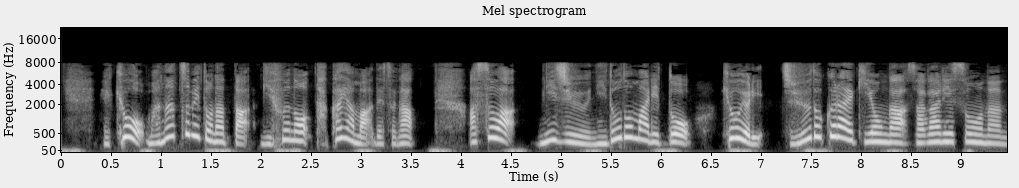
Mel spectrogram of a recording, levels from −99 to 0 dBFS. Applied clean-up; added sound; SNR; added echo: neural mask model Resemble Enhance denoiser.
